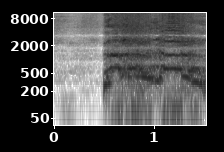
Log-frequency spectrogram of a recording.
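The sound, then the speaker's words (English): A single loud sneeze bursts in abruptly after a near-silent pause, followed by a breathy, sustained exhale. Forceful, with no talking. “Just so I don't have to keep sneezing while we're live.”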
